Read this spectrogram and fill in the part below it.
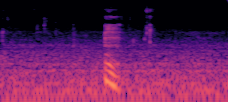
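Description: A man lets out a short, satisfied exhale after drinking.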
